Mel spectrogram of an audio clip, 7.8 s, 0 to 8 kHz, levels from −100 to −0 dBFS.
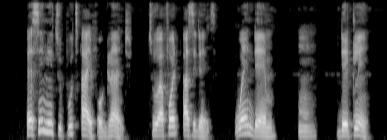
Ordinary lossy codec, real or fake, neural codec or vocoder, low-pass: none; real; none; 7.2 kHz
